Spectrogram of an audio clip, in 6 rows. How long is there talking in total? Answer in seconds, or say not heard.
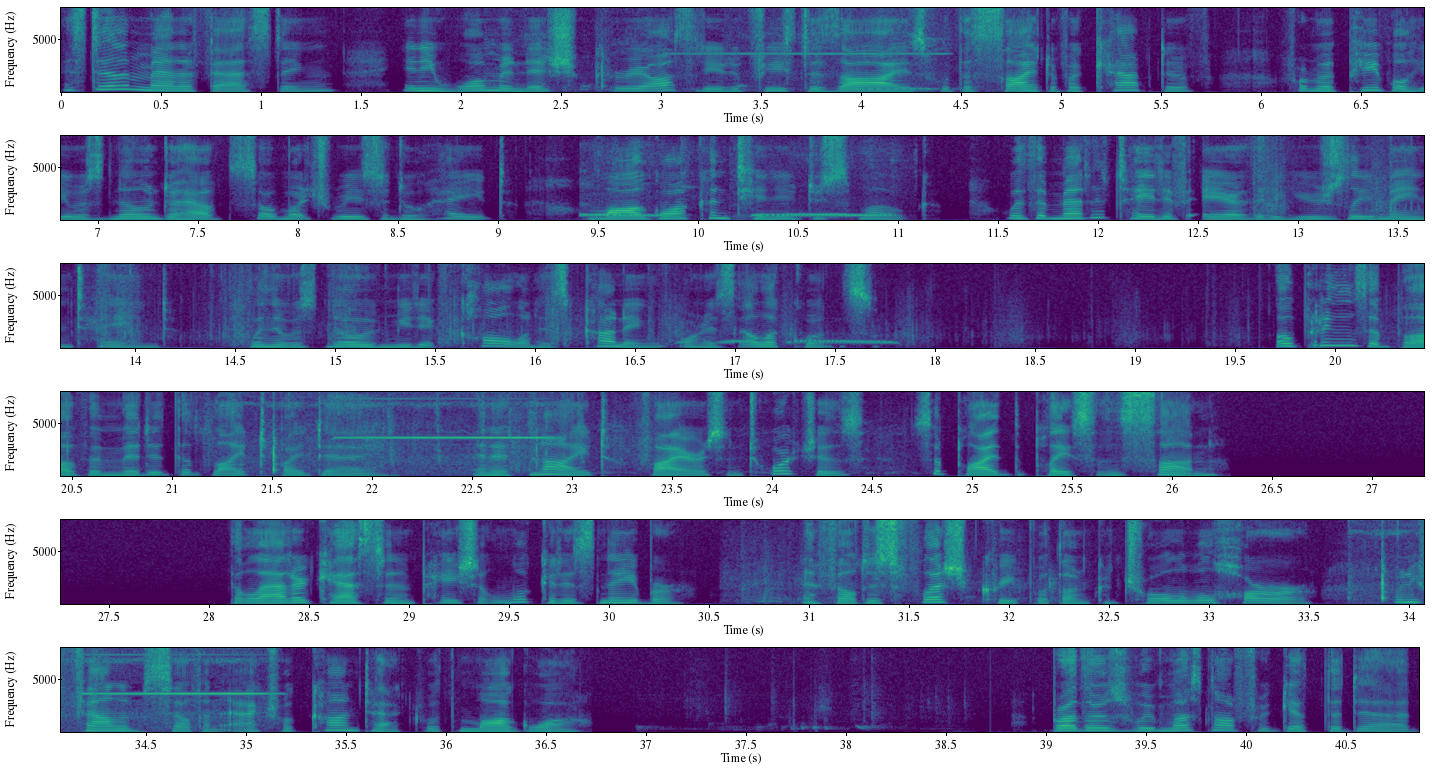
35 s.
